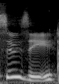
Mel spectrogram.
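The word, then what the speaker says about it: Siouxsie: It's just Susie.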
